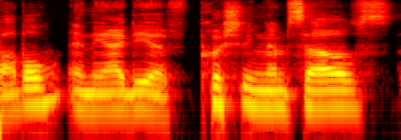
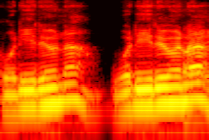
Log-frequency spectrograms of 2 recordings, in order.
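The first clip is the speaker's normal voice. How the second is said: put-on, puppy-like eagerness with pestering tone. Retelling following crime scene guys around like a puppy: imitating own puppy-like eagerness. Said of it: "following 'em around like a puppy being like".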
